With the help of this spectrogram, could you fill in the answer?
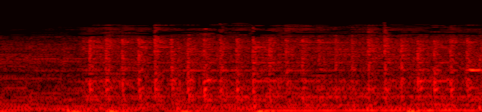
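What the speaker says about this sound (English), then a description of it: "We have a drill rig here today" A drill rig pounds steadily at a brownfield site while taking soil and groundwater samples, giving a continuous rapid hammering rumble, loud and close, with no voices.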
